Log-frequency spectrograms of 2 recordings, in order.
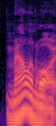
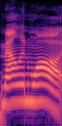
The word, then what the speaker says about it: Malinois: that pronounced Malinois? It looks like Malin. The S is Illinois. silent. Malinois.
